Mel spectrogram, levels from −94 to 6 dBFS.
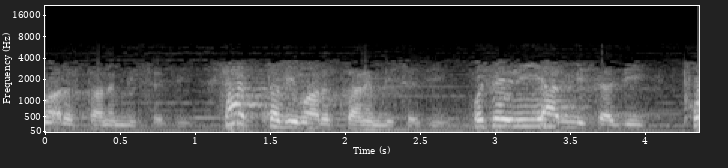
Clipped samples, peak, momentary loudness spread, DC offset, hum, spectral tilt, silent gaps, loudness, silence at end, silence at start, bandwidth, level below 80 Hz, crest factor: under 0.1%; -4 dBFS; 17 LU; under 0.1%; none; -5.5 dB/octave; none; -18 LUFS; 0 s; 0 s; 3.9 kHz; -46 dBFS; 14 dB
